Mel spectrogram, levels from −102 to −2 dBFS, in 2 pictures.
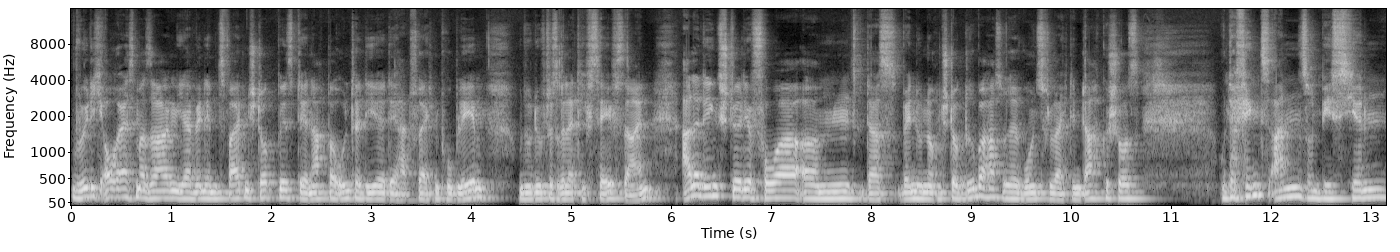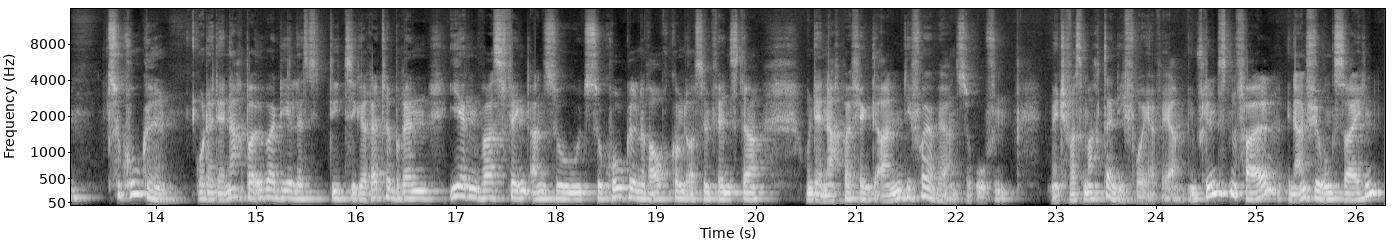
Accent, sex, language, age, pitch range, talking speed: German, male, German, 20-39, 115-145 Hz, 210 wpm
